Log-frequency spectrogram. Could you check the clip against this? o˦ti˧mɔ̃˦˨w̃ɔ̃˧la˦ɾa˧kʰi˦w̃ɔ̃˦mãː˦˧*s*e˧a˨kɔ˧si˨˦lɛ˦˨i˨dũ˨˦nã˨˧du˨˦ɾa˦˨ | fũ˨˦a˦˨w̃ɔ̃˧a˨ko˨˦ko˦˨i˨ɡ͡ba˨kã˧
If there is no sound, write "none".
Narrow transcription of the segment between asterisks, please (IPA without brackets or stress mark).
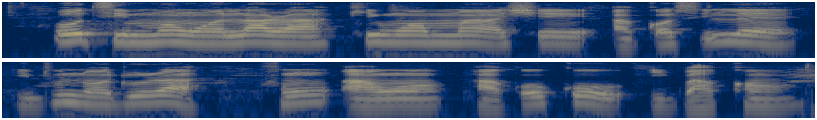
ʃ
